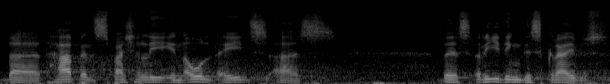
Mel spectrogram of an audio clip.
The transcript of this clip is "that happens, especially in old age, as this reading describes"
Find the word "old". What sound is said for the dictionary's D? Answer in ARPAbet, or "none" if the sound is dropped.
D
